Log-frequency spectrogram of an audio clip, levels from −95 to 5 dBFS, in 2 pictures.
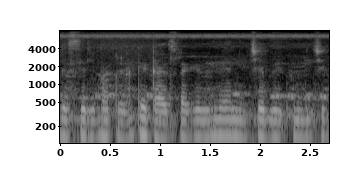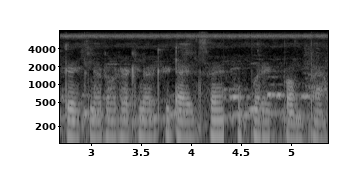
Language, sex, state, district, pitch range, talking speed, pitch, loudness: Hindi, male, Uttar Pradesh, Etah, 120-125 Hz, 225 wpm, 125 Hz, -38 LUFS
